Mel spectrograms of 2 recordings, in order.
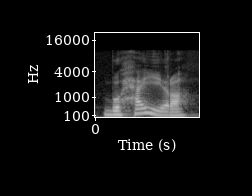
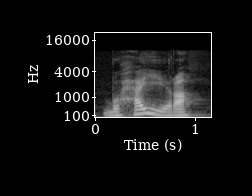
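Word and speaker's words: بحيرة: Bouhaïra. Bouhaïra. Là, par contre, ce n'est pas le son de la lettre Kha qui est prononcé. En fait, il s'agit de la lettre Ha, qui est ici au milieu.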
